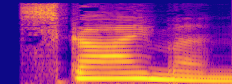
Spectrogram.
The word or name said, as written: skyman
